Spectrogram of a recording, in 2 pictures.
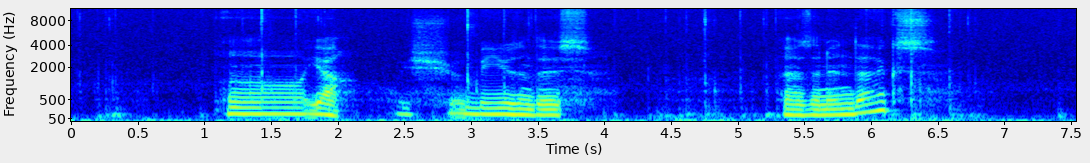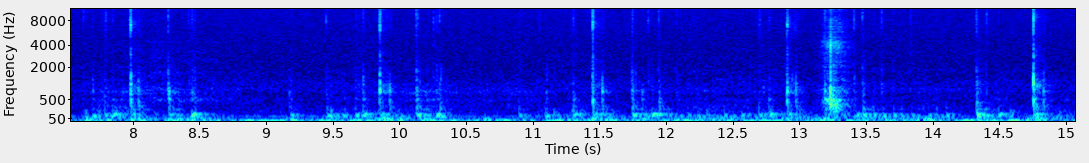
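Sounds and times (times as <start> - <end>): computer keyboard keystrokes: 0.0 - 0.5, 4.3 - 5.4, 6.2 - 8.6, 9.2 - 15.0.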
